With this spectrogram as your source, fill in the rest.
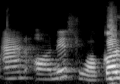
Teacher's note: क्योंकि एच को हम साइलेंस रखते हैं एंड ओ को प्रोनाउंस करते हैं, इसीलिए हम एन ऑनेस्ट वॉकर बोल रहे हैं।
